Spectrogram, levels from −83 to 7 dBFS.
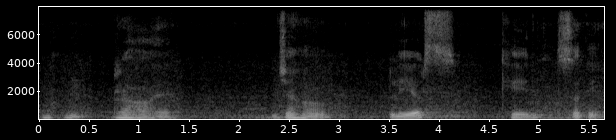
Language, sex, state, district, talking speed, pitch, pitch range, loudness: Hindi, male, Uttar Pradesh, Etah, 75 wpm, 125 Hz, 120-135 Hz, -35 LUFS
